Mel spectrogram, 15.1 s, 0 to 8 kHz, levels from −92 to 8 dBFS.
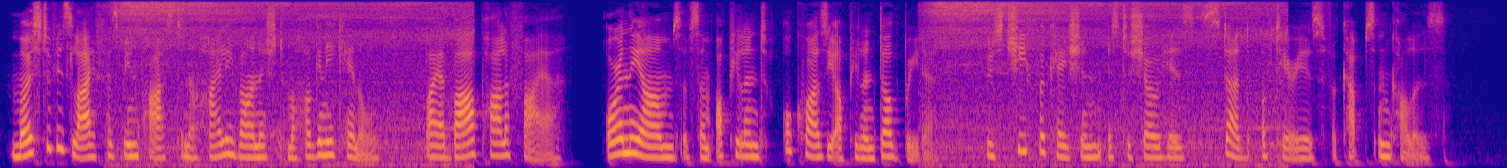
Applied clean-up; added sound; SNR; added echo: none; Train; 11 dB; none.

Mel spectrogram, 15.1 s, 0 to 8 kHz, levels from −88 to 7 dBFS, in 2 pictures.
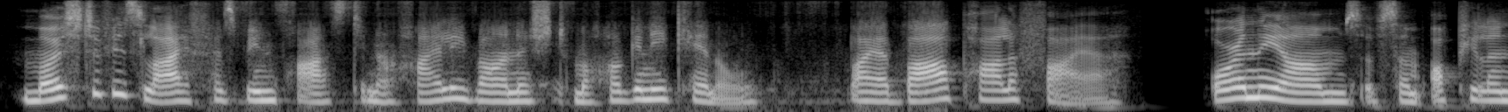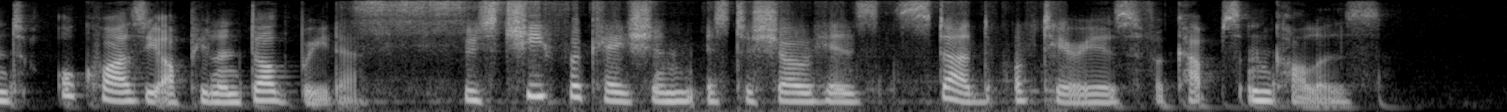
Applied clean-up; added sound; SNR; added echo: neural separator model SepFormer DNS4.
